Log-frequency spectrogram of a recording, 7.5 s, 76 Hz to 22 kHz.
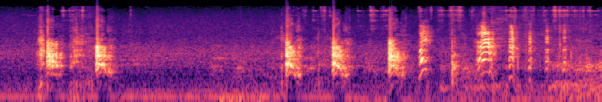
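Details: A young female Rottweiler, 13 months old, barks during protection training on April 10, 2021, in preparation for ZTP and IGP1. Sharp barks come singly and in quick runs, with a steady low hum underneath.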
